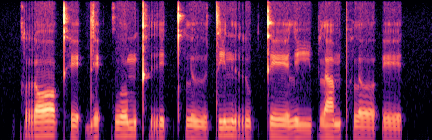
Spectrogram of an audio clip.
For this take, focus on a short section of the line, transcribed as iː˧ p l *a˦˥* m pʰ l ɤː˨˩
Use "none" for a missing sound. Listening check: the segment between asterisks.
a˦˥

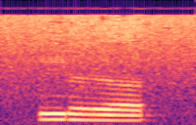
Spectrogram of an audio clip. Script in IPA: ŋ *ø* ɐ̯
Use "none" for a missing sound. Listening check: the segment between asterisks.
ø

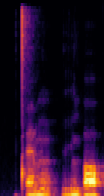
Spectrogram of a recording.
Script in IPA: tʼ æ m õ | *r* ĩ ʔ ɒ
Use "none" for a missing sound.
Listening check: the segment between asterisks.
r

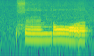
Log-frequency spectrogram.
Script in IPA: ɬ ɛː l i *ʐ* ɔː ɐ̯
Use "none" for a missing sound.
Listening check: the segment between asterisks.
ɾ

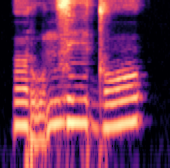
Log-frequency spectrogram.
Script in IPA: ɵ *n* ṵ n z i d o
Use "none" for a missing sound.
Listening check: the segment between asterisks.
ɾ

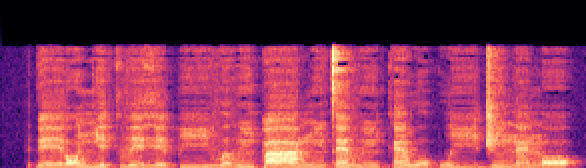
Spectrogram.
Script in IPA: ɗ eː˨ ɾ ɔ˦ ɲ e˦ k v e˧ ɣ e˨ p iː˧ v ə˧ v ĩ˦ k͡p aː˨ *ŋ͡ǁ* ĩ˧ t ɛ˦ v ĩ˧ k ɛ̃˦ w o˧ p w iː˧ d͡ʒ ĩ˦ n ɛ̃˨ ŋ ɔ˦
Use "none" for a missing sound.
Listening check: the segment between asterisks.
ŋ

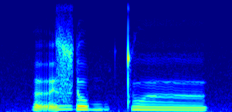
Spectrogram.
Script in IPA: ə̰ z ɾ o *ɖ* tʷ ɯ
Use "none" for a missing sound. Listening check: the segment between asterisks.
b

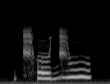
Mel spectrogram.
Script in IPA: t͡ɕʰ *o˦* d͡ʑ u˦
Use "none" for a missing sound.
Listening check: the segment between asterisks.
o˨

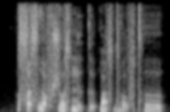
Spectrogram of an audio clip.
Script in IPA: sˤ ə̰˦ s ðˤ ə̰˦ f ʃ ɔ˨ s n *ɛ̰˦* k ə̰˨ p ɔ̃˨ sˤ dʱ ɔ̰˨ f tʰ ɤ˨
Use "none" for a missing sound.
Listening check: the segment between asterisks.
ə̰˦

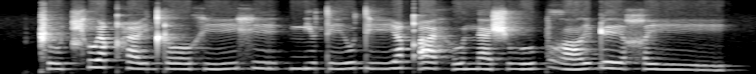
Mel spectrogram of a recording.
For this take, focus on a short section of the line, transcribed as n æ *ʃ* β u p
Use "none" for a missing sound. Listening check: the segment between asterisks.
ʃ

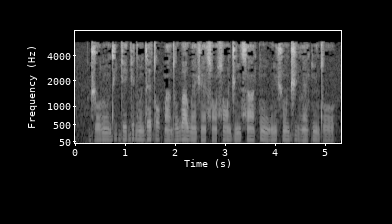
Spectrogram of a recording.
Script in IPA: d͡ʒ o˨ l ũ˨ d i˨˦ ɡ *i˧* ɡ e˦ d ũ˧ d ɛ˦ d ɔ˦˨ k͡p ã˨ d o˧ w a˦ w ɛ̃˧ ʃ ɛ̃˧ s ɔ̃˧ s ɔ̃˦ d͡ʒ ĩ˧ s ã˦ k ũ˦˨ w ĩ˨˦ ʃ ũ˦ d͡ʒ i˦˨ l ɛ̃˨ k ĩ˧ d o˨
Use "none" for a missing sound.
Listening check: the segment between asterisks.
e˧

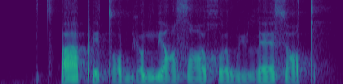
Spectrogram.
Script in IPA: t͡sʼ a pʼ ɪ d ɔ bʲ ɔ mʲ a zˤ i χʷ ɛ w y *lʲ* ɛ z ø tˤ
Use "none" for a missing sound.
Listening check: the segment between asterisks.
l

